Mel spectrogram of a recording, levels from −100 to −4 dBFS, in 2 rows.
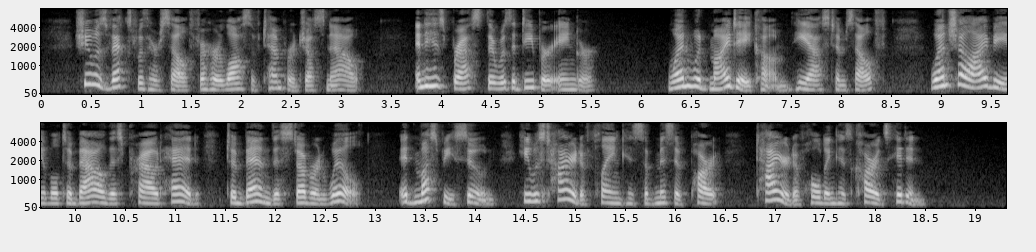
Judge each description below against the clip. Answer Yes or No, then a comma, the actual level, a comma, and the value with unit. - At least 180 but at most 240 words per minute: Yes, average, 190 wpm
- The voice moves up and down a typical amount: No, wide, 6.1 semitones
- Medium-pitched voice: No, high, 195 Hz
